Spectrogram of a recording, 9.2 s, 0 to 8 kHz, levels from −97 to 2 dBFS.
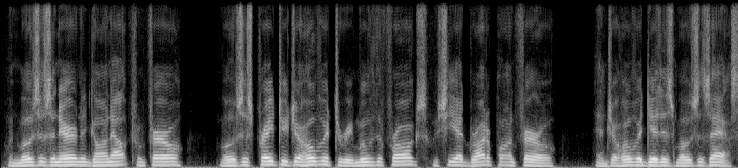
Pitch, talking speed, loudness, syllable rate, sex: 140 Hz, 190 wpm, -16 LUFS, 5.3 syllables/s, male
